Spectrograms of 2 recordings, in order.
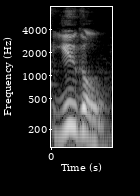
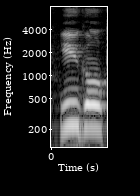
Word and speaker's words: Youghal: Cork it's a beach resort and it's uh pronounced yugul yugul County Cork nice little Beach Resort get yourselves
